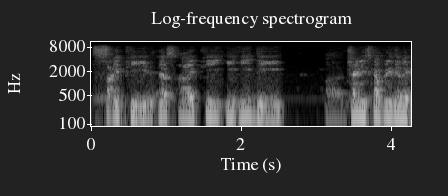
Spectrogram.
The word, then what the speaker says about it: Sipeed: It's no, the company is, I've never known how to pronounce this. I pronounce it Sipeed, S-I-P-E-E-D.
